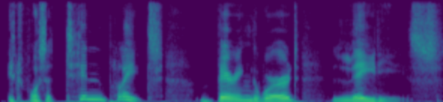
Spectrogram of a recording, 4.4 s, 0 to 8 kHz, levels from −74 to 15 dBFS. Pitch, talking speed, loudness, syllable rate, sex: 170 Hz, 120 wpm, -19 LUFS, 3.4 syllables/s, male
